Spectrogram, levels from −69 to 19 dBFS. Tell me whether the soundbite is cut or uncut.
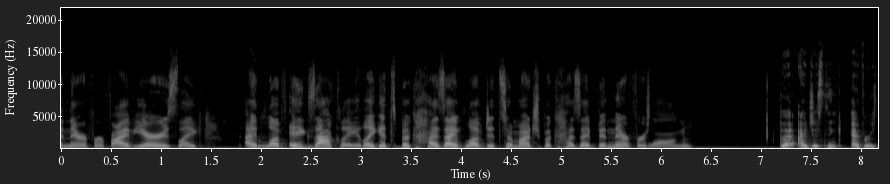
cut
